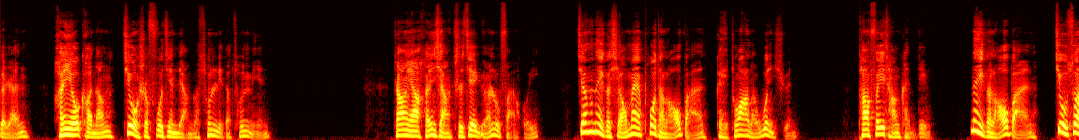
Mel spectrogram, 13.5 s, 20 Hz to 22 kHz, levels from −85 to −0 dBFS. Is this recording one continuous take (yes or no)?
yes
